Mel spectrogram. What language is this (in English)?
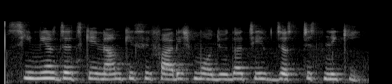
Urdu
